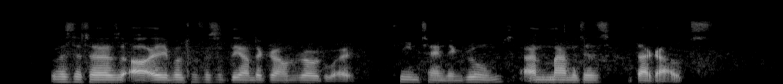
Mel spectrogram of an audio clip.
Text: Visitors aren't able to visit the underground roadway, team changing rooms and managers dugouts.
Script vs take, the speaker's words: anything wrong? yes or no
yes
